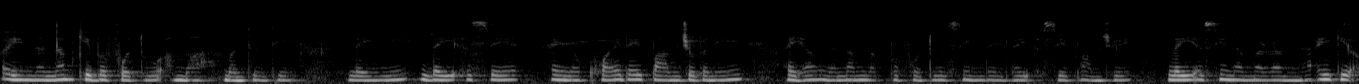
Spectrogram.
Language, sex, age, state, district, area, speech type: Manipuri, female, 30-45, Manipur, Chandel, rural, spontaneous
